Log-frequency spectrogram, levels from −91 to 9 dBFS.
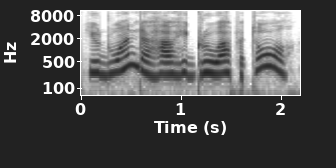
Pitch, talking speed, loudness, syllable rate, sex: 265 Hz, 220 wpm, -14 LUFS, 4.4 syllables/s, female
